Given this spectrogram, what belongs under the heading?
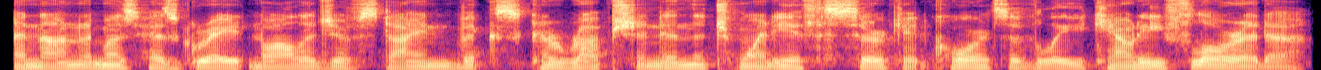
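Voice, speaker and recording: A man's voice, disguised and computer-altered to sound deep, reads a scripted statement. He delivers it slowly in a menacing monotone.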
